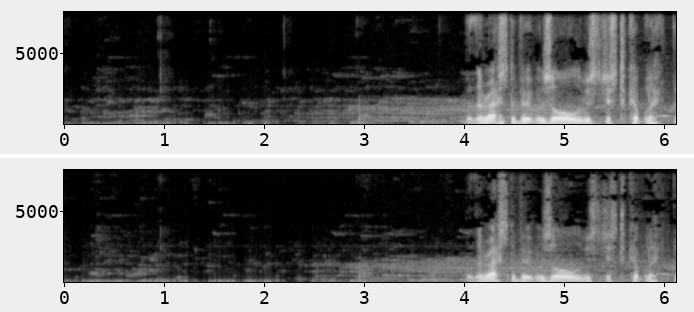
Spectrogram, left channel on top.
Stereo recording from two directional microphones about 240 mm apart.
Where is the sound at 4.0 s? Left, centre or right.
Centre.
